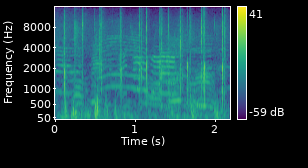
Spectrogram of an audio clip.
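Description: Several voices talking and calling out at once, quieter than close talk, with scattered short sharp clicks throughout.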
